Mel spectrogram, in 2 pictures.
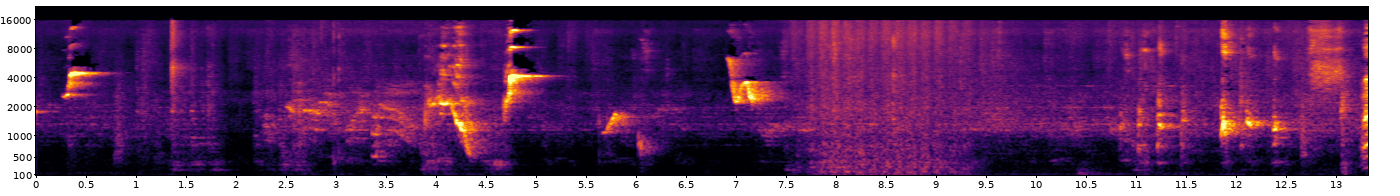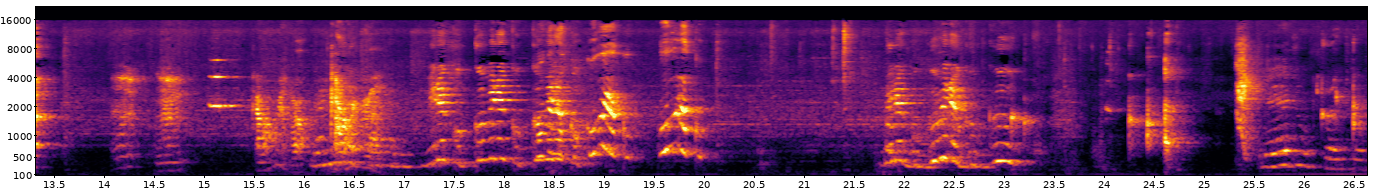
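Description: Parrots squawk, whistle and chatter close by.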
